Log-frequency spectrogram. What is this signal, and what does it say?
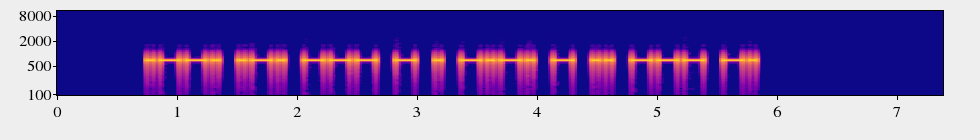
Morse code, heard as a keyed tone, about 21 wpm, 700 Hz. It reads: PROTECTION
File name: practice / 22wpm / 10 Letter Words - First 3 Letters Given - 22wpm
